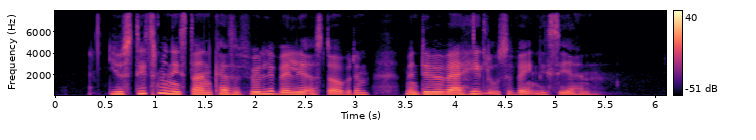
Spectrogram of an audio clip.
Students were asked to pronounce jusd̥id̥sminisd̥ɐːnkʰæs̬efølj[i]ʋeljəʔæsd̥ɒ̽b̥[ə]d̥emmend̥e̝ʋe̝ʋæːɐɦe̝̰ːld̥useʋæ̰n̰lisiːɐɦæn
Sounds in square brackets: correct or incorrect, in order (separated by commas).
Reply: correct, correct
